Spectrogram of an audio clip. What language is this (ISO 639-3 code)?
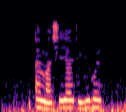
zho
